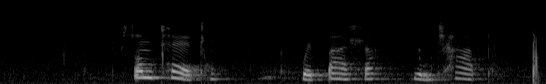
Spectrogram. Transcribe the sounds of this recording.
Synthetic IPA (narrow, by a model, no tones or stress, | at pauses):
som̩tʰɛtʰɔ | wɛpʼaɬa | jom̩t͡ʃʰaːpʰɔ̥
